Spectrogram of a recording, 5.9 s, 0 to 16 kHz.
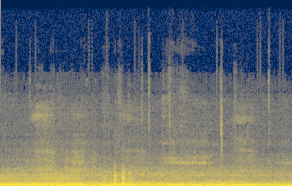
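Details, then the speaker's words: BMW M340i B58 tuned to 700 whp, after repairs: steady even low rumble while driving with AC on, no knocks, ticks or misses; engine healthy. "And yeah, it's healthy though, which is the most important thing. I even have the AC on."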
